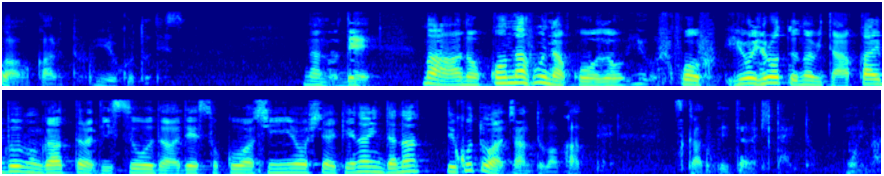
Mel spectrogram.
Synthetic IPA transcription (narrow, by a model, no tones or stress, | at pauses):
βa̰βa̰ka̰ɾɯ̟t̪o̥jɯ̟ːko̞t̪o̞d̪e̞sɨ̥ | nano̞d̪e̞ | maːno̞kõ̞nːaɸɯ̟ːnako̞ːojokoːçiɾoçiɾo̞t̪ːono̞bʲit̪aːkaibɯ̟bɯ̟̃ŋɡaːt̪ːaɾad̪ʲisoːd̪aːd̪e̞so̞ko̞β̞aɕĩɰ̃jo̞ːɕit̪eβai̥ke̞naĩnd̪anat̪ːeiɯ̟ko̞t̪o̞βat͡ɕãnt̪o̞β̞aka̰t̪ːe̞̥ | t͡sɨ̥kat̪ːe̞it̪ad̪akʲi̥t̪ḁi̥t̪o̥ | mo̞imas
